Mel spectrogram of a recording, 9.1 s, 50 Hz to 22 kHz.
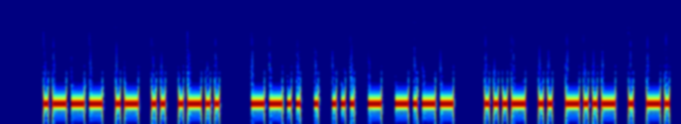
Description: Morse code, heard as a keyed tone, about 20 wpm, 700 Hz. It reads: JAIL ZESTY VIXEN
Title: Pangram Challenge v2 - 20wpm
